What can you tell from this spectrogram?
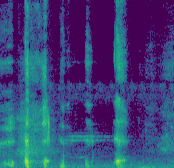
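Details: Child pretending during play to cough violently: a short run of harsh, forced coughs, an imitation and not a real illness.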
